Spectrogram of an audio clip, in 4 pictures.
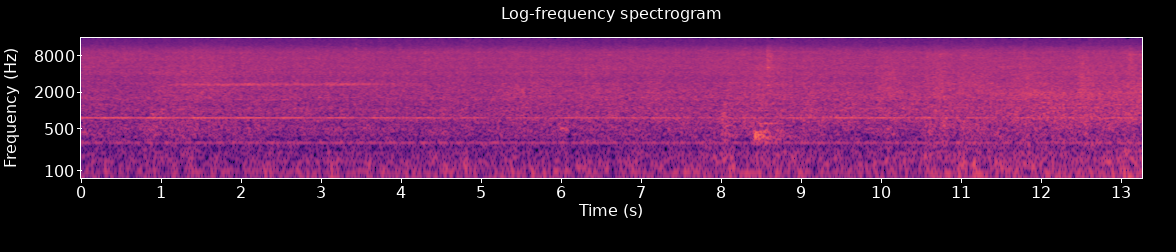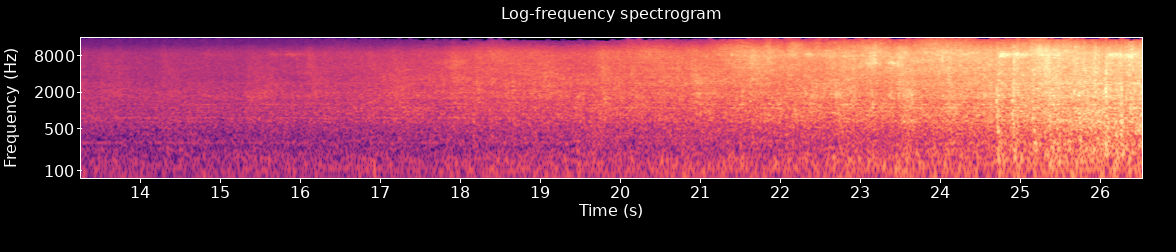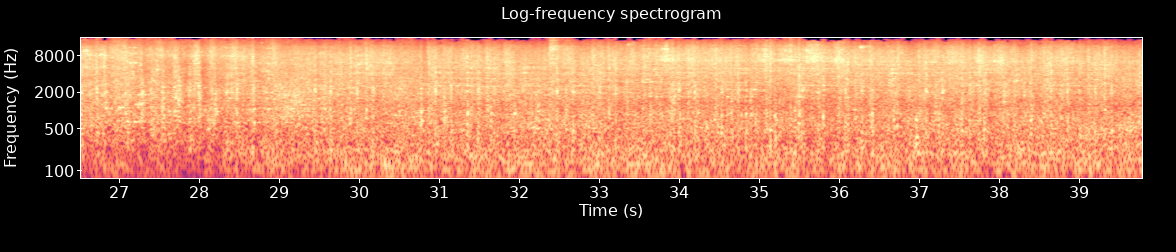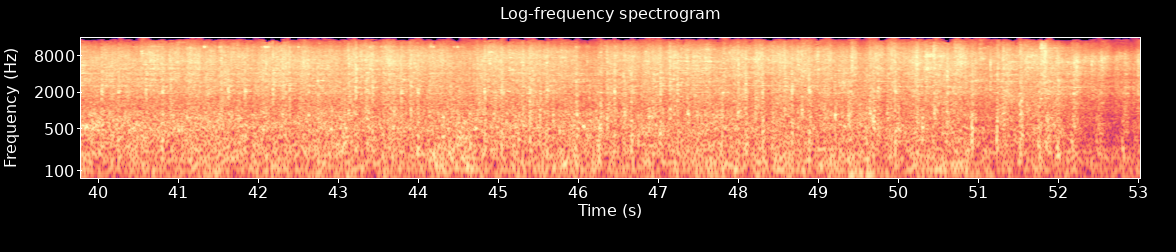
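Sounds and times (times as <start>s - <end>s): freight train rolling past: 0.0s - 53.0s.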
